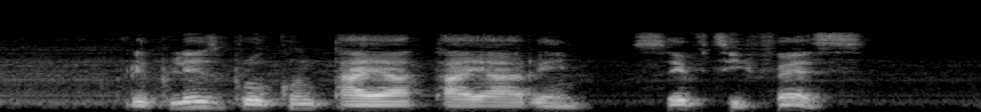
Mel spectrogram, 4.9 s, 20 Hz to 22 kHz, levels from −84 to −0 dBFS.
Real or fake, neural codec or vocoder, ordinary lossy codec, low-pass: real; none; none; none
